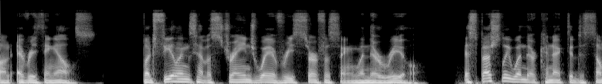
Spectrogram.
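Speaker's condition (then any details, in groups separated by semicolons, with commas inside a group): No condition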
